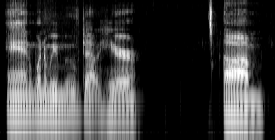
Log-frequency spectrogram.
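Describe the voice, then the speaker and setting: A man's voice: mid-range voice, level tone, slow, mellow. A man in his thirties from Los Angeles, hosting a podcast and chatting candidly, swearing casually. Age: 30s. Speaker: podcast host, financial advisor. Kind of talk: casual interview chat.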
